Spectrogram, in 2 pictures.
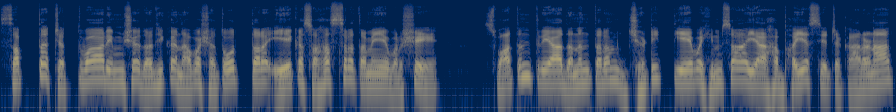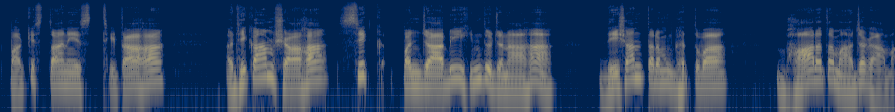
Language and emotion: Sanskrit, neutral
